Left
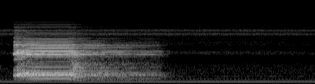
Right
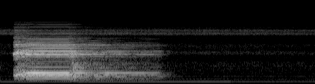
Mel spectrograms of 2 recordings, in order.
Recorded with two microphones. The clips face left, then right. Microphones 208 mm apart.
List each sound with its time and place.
0.1 s an alarm: 15° left (ahead or behind), 3 m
